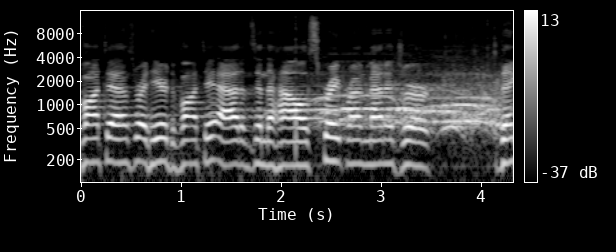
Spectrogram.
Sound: cheers and applause

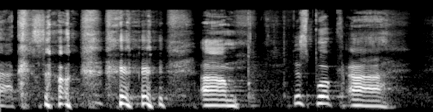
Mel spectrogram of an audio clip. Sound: laughter

